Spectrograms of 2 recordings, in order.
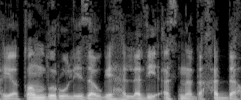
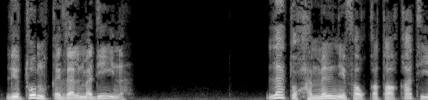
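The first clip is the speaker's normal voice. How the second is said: raised, heated reproach, building louder at the end; harsh scolding; 4 semitones higher, 5 dB louder than usual. A narrator's reading. Uncle scolds niece for trusting her husband, harsh. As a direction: berate her with rising force.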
